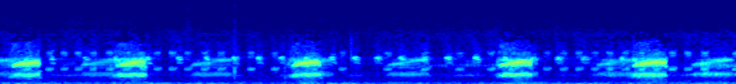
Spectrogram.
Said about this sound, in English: That's the squirrel tree frog, mm-hmm. the one in the foreground. There's several other things calling in the background.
